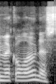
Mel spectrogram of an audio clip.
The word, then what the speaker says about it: Mikalonis: right now okay yeah my name is michelonis thank you for having me all right god that's too many syllables alone yeah yeah okay that's an easy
